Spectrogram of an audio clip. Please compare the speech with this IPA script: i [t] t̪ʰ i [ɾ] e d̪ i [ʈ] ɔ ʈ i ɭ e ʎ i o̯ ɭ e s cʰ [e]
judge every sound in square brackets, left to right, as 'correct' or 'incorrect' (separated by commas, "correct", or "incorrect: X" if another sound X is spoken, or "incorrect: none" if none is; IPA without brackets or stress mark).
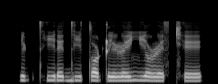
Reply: incorrect: ʈ, correct, incorrect: t, correct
